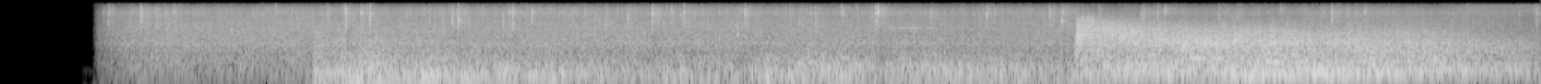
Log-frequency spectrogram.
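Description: Rain with scattered drips, starting just after half a second in, with a low rumble from about two seconds in. About seven seconds in a louder thunderclap breaks and slowly fades, all as a recorded storm effect opening a film song.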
